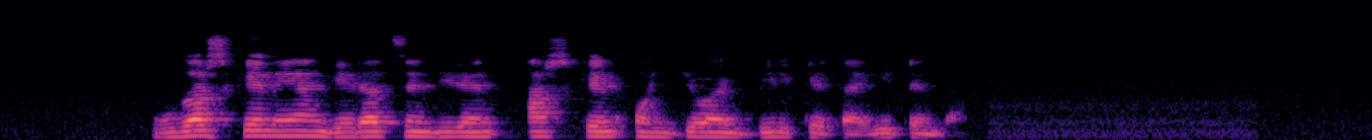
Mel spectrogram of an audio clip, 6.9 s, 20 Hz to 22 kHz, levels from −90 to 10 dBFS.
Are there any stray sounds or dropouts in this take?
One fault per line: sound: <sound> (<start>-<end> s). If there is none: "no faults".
no faults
